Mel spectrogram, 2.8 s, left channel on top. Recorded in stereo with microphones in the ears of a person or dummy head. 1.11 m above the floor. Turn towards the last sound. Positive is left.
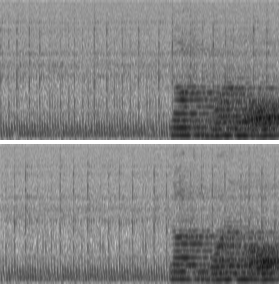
turn(degrees=-65)  # may be behind; listen again after turning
